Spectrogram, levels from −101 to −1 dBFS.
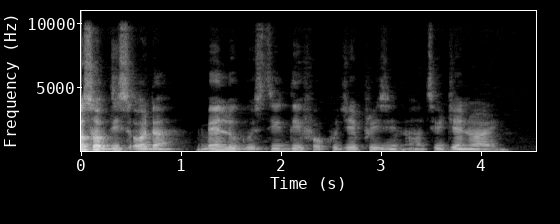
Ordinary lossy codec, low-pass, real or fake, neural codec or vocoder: none; 9.9 kHz; real; none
